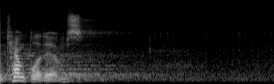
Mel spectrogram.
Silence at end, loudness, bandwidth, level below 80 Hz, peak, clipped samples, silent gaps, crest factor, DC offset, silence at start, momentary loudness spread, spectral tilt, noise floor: 1.35 s; -25 LUFS; 14.5 kHz; -82 dBFS; -4 dBFS; under 0.1%; none; 24 dB; under 0.1%; 0 s; 26 LU; -4.5 dB/octave; -55 dBFS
